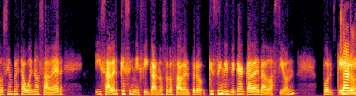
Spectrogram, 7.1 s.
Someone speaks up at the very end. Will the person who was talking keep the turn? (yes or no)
yes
